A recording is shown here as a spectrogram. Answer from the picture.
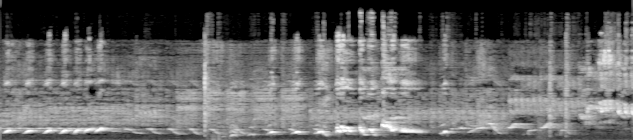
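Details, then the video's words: Fighter white-rumped shama with a fill-packed song: a quick series of short rising whistles, then louder, varied, rising and falling whistled phrases, with one sharp knock midway. "BURUNG MURAI BATU FIGHTER FULL ISIAN"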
